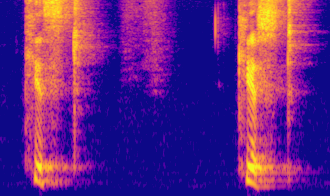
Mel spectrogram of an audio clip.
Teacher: the last sound is s, which is unvoiced or voiceless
